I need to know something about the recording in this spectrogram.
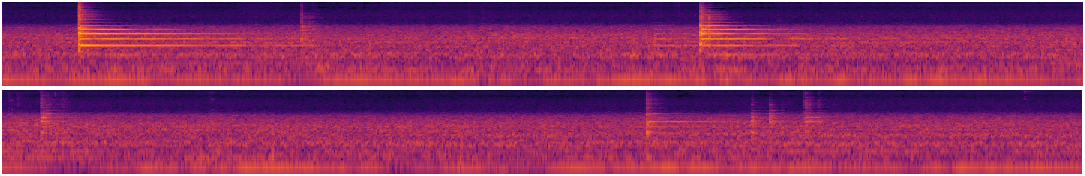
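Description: A steel ladle clinking against stainless-steel dishes while curry is served: two loud ringing clinks about four seconds apart, then a few lighter clinks near the end. A steady low hum runs underneath.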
